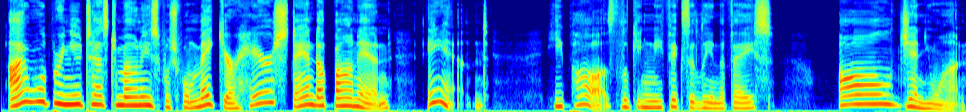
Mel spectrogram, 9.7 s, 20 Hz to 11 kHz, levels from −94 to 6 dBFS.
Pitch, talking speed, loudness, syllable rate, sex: 220 Hz, 150 wpm, -17 LUFS, 4.6 syllables/s, female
